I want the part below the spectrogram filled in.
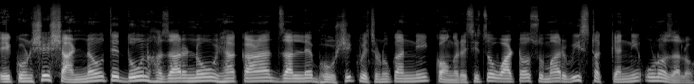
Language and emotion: Goan Konkani, neutral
